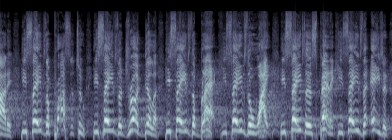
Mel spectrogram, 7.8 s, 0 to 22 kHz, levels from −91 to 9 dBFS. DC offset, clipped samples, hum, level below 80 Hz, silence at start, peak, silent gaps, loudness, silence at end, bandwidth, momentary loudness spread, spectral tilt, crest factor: under 0.1%; under 0.1%; none; -56 dBFS; 0 s; 0 dBFS; none; -16 LUFS; 0.1 s; 15.5 kHz; 10 LU; -3.5 dB/octave; 16 dB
